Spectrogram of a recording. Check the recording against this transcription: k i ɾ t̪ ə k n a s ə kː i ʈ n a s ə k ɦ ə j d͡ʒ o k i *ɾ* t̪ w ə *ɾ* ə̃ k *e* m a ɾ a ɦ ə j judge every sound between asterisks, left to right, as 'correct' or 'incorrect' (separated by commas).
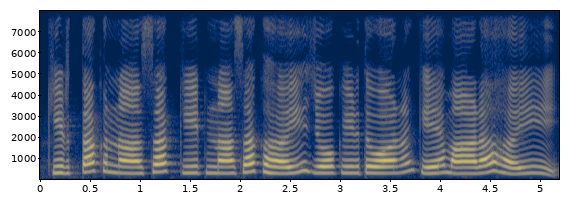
correct, correct, correct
